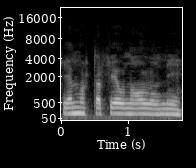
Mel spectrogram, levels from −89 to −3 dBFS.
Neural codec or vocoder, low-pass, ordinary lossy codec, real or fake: codec, 44.1 kHz, 7.8 kbps, Pupu-Codec; 14.4 kHz; AAC, 48 kbps; fake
